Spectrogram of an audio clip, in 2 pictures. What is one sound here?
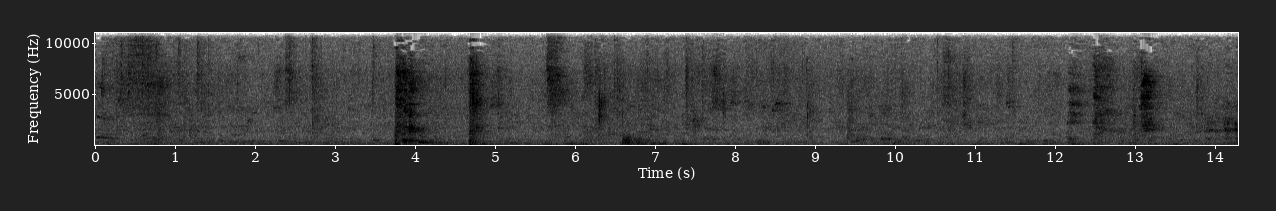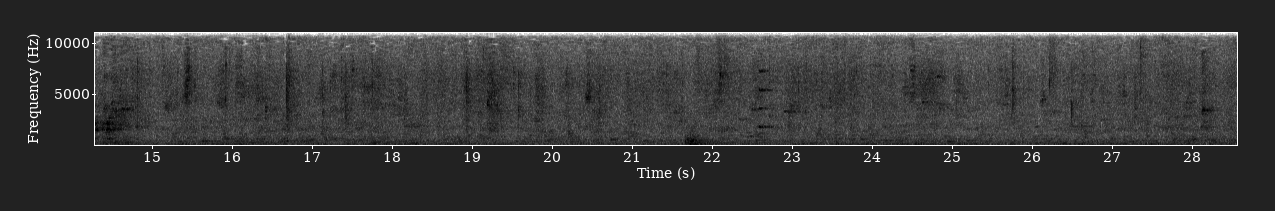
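Actors speak on a stage, heard from the audience in a large hall.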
